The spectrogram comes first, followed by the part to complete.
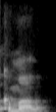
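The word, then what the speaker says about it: Kamala: seen he's going with camelis oh c is is is it camela or Camala camela right it's Camala Cala no they been either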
